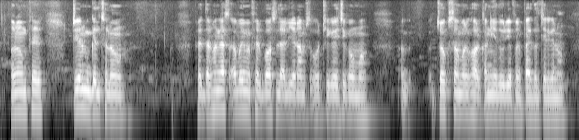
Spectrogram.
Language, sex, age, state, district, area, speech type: Maithili, male, 18-30, Bihar, Darbhanga, rural, spontaneous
